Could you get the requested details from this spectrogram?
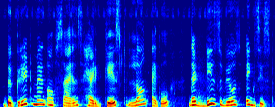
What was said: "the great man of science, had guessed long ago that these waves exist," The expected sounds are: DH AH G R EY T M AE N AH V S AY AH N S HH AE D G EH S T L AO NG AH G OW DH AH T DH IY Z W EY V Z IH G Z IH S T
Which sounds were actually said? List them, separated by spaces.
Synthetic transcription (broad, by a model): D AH G R EY T M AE N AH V S AY AH N S HH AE D G EH S T L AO NG AH G OW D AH T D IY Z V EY Z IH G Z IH S T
